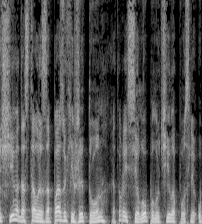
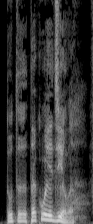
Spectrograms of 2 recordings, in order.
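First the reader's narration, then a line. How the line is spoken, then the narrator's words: Ingratiating tone. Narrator (Russian): вкрадчиво произнес мужик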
